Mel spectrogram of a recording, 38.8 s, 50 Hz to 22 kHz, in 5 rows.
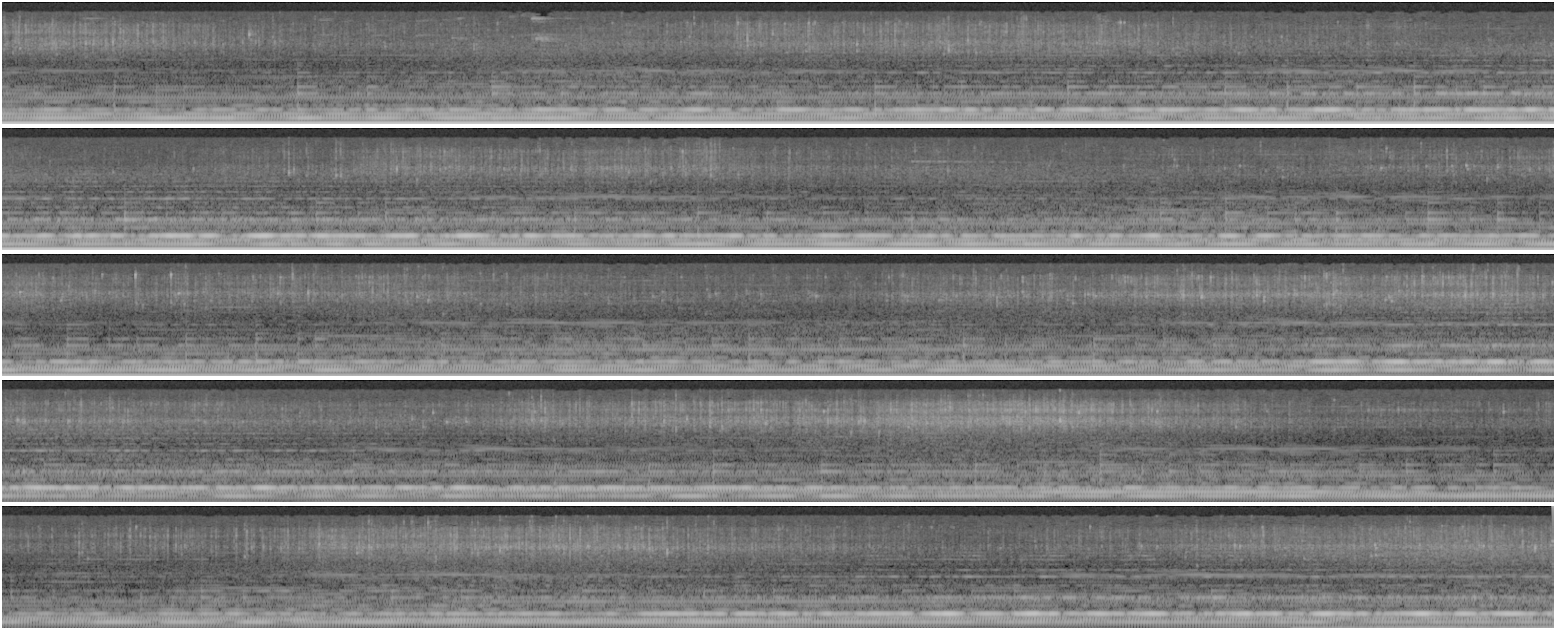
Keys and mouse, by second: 0.4 click, 1.5-4.4 typing, 4.2 Return, 6.7 click, 8.3 click, 9.2 click, 9.6 click, 10.4 typing, 11.9 shift+click, 12.1 typing, 12.9 click, 13.6-14.5 typing, 16.4-17.8 shift+drag, 17.8 ctrl+s, 20.5 1, 23.2-24.7 drag, 26.2 middle click, 26.4 right click, 27.1 click, 29.8 click, 37.9 i.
